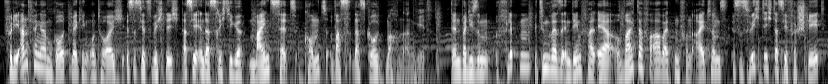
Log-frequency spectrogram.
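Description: Male host, friendly direct address, guide-style voice-over, mid pitch, soft music underneath. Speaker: gaming video host. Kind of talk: scripted gameplay guide narration. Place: voice-over over game footage.

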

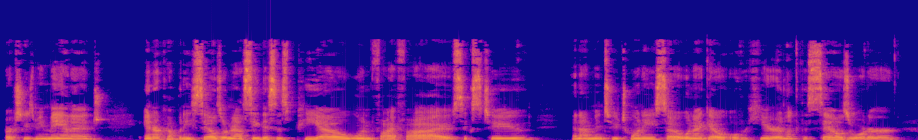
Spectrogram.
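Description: A woman giving a casual software tutorial as a screen-share voice-over, explaining informally and thinking aloud. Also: lowish voice, flat delivery, brisk, gravelly, reverberant. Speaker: software instructor.

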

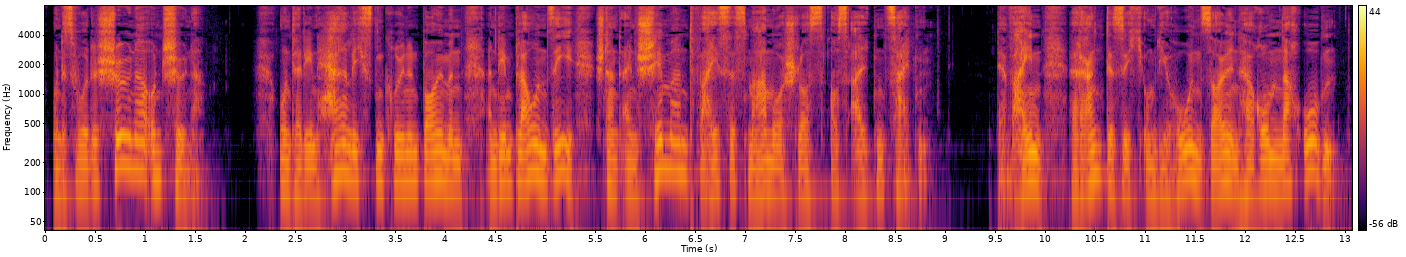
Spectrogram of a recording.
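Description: A low-voiced man reads a fairy tale as a scripted audiobook. His delivery is expressive and very animated in its melody. The voice has a husky grain and is recorded dry and close. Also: measured pace, no echo. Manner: expressive storytelling. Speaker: audiobook narrator.

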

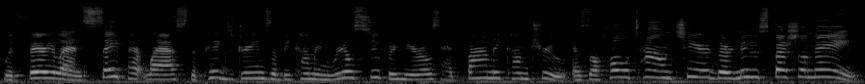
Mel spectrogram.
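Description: A woman's voice: sits high, normal speed, hardly any pauses, slight background noise. A middle-aged woman teacher reading a picture book aloud expressively to children, recorded in a classroom. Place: classroom, indoors.

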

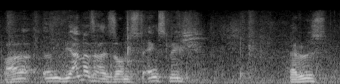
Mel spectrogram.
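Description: An actor playing a businesslike police detective with terse, direct questions in a crime radio play. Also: male voice, mid-range voice, normal speed, natural voice. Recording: clear background noise of work yard.

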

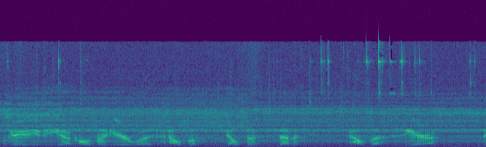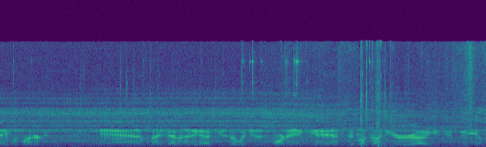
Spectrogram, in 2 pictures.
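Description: Male ham operator, deep voice, over two-way radio with very heavy noise. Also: normal speed. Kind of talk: radio contact exchange. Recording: very noisy handheld radio speaker.

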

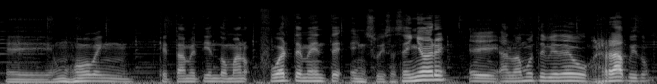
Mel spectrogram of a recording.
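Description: A man hosting a casual studio interview, firing off quick questions and short replies. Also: on the high side, soft background music. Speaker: podcast host. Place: small studio with a patterned wall. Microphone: studio mic on a stand, headphones.

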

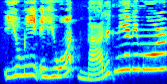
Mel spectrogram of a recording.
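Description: Storybook young male mouse, earnest and hesitant, animated high voice female reader. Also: normal speed. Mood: sheepish. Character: young boy mouse, eager, sheepish, restless to grow up. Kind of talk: children's storybook character reading.

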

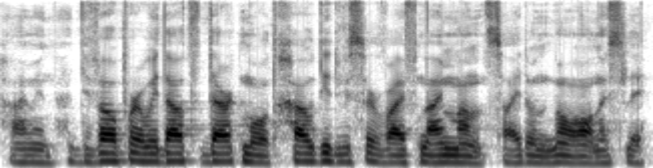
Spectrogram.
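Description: A man's voice: lowish voice, little pitch movement, fast talker, a little mellow. A man in his forties giving a tech conference keynote on a large stage, speaking casually with many fillers and light humor through a headset mic.

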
